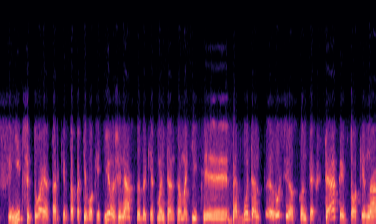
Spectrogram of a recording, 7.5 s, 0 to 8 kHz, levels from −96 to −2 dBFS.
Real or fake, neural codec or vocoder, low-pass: fake; vocoder, 44.1 kHz, 128 mel bands every 256 samples, BigVGAN v2; 7.2 kHz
